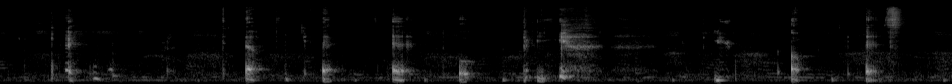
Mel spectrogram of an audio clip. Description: My son burping the alphabet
